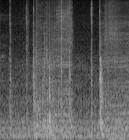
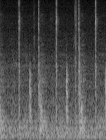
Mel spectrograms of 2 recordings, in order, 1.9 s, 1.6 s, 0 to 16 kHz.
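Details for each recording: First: Land Rover Discovery 2 power window: brief motor whir with clicks at start and stop, glass travelling smoothly with no grinding or straining; window regulator working normally. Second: Land Rover Discovery 2 rear window stuck down: pressing the switch gives a few faint irregular clicks but no motor whir; both rear window motors not running while fronts work, cause suspected, not confirmed.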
